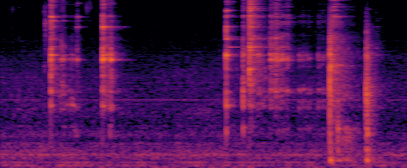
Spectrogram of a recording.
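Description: Metal utensil scraping and clinking against a pan while stirring oil and homemade sauce for a Chinese spicy tofu mushroom dish, in sharp irregular bursts close by with no talking.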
